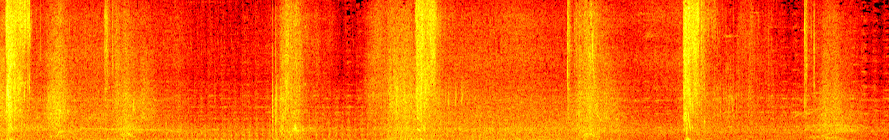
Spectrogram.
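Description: Wind rushes past steadily during fast swinging flight.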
